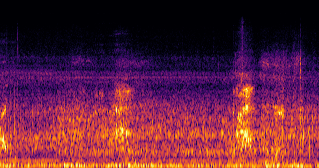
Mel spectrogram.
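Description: Steady low rumble and hiss of a breeze on the microphone, with a faint steady electrical hum underneath and two brief soft sounds about two and five seconds in.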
